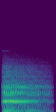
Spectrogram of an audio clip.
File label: Rollover Dark; Mouseover, Metallic, Sci-Fi; Multimedia; Production Element, Imaging Element, Accent, Transition; Mouseovers; Blastwave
